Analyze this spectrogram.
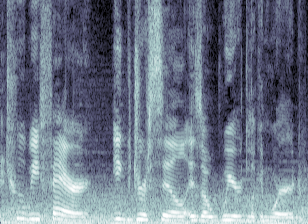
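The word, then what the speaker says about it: Yggdrasil: to name correctly but I used to call it the yagil or the agrol Yol because I mispronounced it horribly horribly badly to be fair igdrasil is a weird looking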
